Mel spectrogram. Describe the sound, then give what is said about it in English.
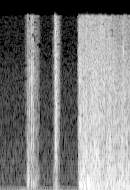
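Gunshot sound effects aimed at an old coffee pot that won't start: two short, sharp bursts a moment apart, then a louder, sustained blast of noise that carries on to the end. “Guess we had to shoot the old coffee pot.”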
